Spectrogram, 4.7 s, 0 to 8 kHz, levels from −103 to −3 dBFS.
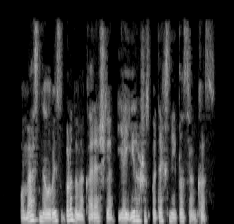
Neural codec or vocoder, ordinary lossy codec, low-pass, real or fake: vocoder, 44.1 kHz, 80 mel bands, Vocos; MP3, 48 kbps; 7.2 kHz; fake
